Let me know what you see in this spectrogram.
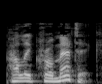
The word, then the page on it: polychromatic: British English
